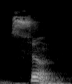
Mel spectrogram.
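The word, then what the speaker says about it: song: So this is really the concept of what they call in Tai Chi, Sung, S-O-N-G. Sometimes it's spelled S-U-N-G, but Sung is this concept of sinking the chi being your life force, your energy.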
